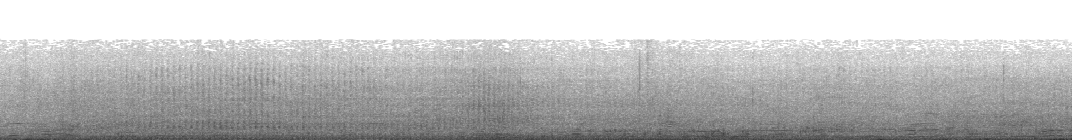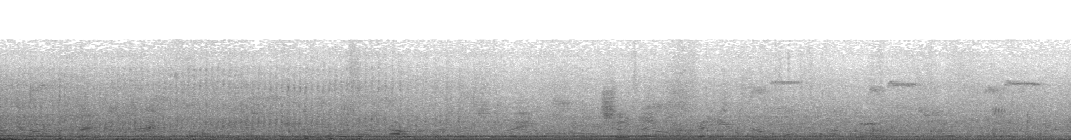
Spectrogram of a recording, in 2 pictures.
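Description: A motor running steadily throughout, with indistinct voices over it.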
